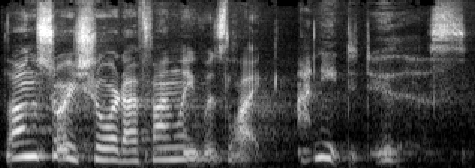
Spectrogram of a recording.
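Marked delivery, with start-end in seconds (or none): 2.0-3.1 whispered self-talk; whispered resolve. Retold or imitated. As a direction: murmur it as a private decision. Inner resolve, quoted thought.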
